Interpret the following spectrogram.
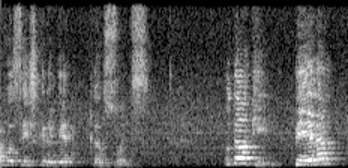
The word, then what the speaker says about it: pera: escrever canções então aqui pera e maçã ambas com duas sílabas porém com uma diferença brutal Pera tem a primeira sílaba tônica sua sílaba tônica a primeira sílaba da palavra Então ela já começa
